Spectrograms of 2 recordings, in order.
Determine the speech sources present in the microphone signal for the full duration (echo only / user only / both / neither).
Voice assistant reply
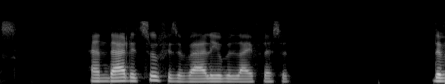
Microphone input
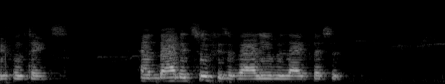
echo only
